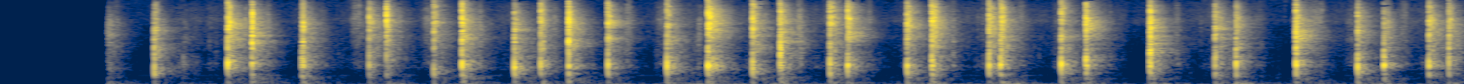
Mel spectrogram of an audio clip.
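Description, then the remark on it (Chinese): Tap dancers dance on a hard floor, their tap shoes striking it in a quick, steady stream of sharp, crisp clicks, some louder accents standing out in a lively, drum-like rhythm with no voices. “其实这是一种踢踏舞的舞者，The Tap Dancers，他们用鞋子在地板上跳舞的时候所发出的声音哦，听起来是不是很像在打鼓一样呢？”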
